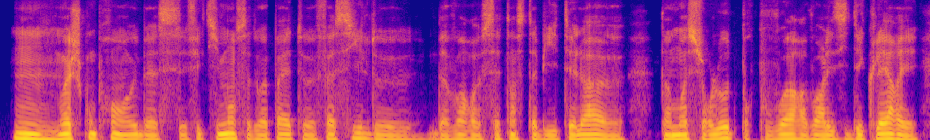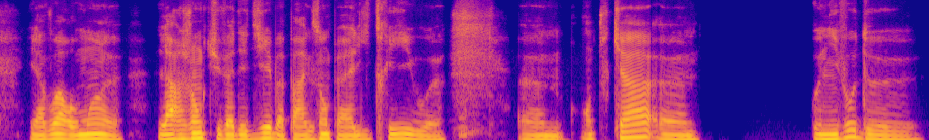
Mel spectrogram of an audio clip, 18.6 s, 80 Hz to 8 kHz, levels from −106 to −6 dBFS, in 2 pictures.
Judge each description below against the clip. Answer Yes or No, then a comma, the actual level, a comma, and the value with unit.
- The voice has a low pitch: Yes, very low, 95 Hz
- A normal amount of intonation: No, narrow, 2.2 semitones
